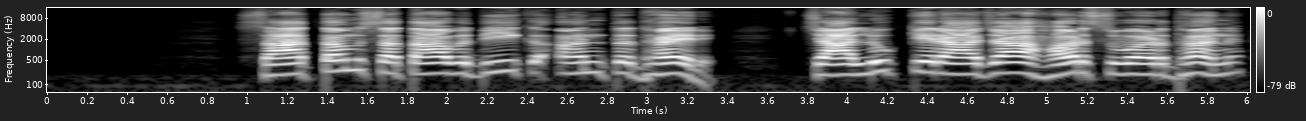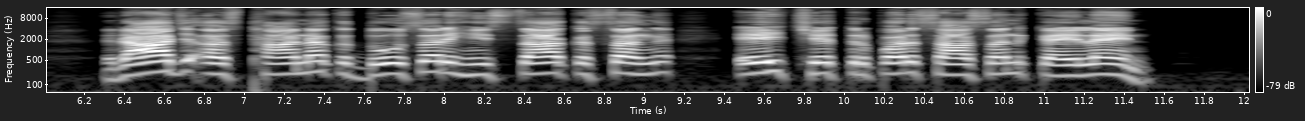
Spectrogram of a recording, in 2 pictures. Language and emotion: Maithili, neutral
